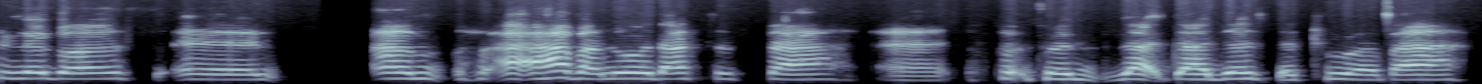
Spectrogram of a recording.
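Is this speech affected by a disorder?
Yes: cerebral palsy.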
